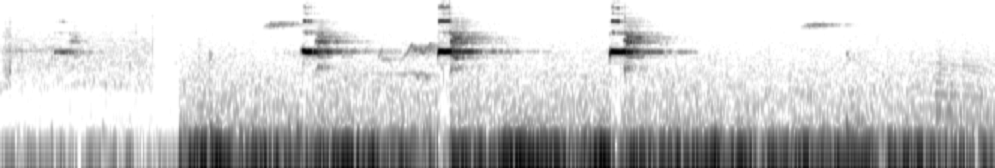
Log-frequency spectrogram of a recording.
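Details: Common green magpie calling for a mate outdoors; loud sharp whistled notes repeated roughly every one to one and a half seconds, over a steady low rumbling background hiss.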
